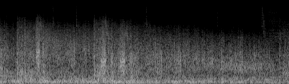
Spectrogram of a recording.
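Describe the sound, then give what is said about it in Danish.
Cannons of Sten Bille's ship fire a rapid broadside into pirate ships in a harbour, heavy booms overlapping into a continuous rumbling roar that stays loud and dense throughout, with sharper blasts punching through near the start and middle. “De får masser af hans gaver, altså kanonkugler, lige ind i siden.”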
